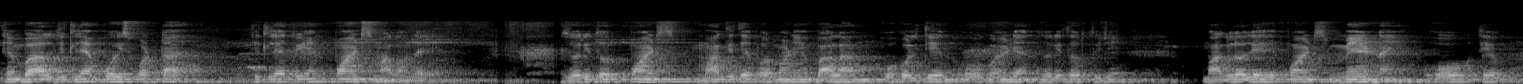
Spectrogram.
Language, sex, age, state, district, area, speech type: Goan Konkani, male, 45-60, Goa, Murmgao, rural, spontaneous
